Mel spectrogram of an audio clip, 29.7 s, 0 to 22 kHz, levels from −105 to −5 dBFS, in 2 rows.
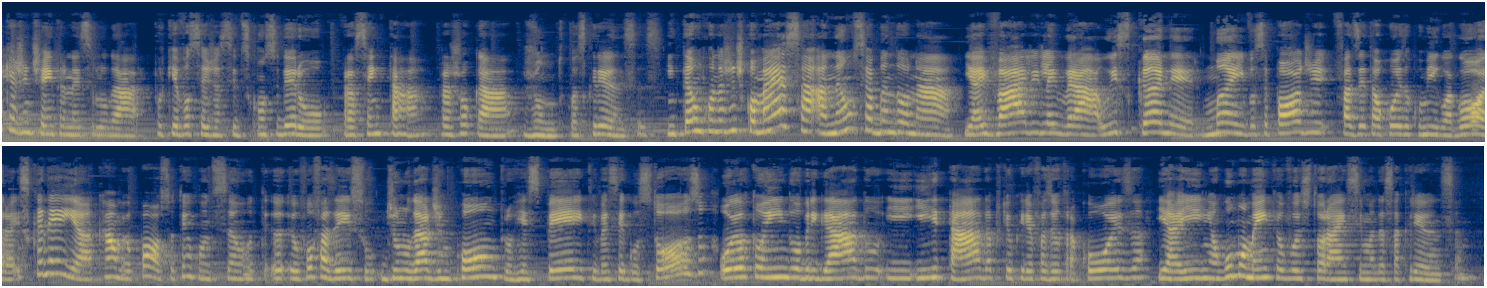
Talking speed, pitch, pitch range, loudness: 180 wpm, 235 Hz, 215-260 Hz, -27 LUFS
